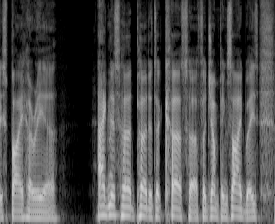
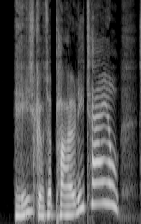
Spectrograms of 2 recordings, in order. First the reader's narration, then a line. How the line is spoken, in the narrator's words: squeaked Perdita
